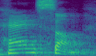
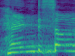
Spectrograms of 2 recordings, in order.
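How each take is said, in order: First: The D sound is left out entirely. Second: The D sound is pronounced in the middle. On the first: The speaker calls it right. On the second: The speaker calls it wrong.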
